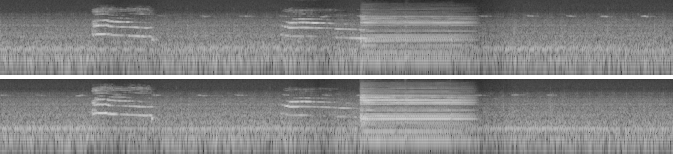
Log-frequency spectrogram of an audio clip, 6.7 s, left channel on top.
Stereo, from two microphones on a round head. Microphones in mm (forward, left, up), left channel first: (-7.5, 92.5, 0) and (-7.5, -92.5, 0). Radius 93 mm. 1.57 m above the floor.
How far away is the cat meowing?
About 1.4 m.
